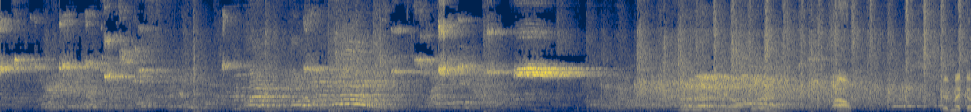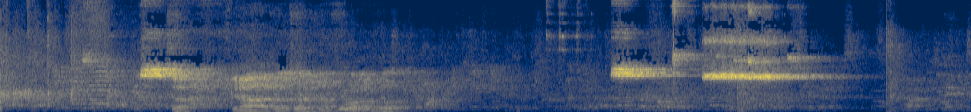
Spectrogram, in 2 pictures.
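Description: Spectators talk and call out in a large echoing gym.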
